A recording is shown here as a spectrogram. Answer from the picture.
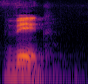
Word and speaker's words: vague: वेग जब पढ़ेंगे, वैग्यू तो नहीं पढ़ रहे ना, अगर वैग्यू पढ़ेंगे तो इसका मतलब UE साइलेंट नहीं है।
